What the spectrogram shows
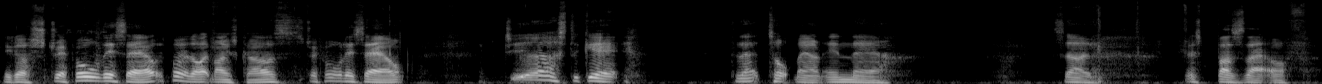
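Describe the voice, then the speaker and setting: A man's voice: mid-range voice, sing-song, takes it slowly, pauses often. A British man chatting casually and thinking aloud in a rambling, matter-of-fact way as he narrates hands-on repair work. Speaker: vlog host doing DIY car repairs. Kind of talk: casual chat and work commentary.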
